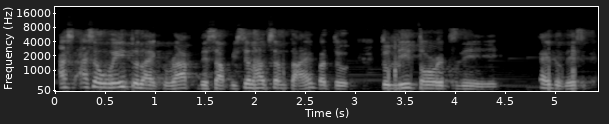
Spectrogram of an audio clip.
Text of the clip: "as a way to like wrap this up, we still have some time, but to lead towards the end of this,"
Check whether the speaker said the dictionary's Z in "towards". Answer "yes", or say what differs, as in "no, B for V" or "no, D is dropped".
no, S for Z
